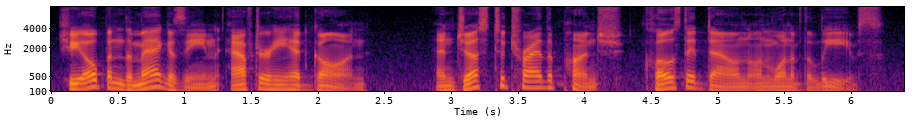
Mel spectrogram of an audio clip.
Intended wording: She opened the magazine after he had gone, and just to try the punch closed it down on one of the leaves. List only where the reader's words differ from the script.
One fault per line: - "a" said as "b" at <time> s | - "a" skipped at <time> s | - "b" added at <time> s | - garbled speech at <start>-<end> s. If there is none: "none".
none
